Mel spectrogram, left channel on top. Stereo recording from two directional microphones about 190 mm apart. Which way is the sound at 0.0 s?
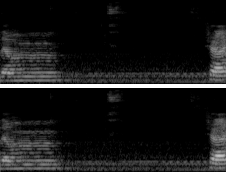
20° left (ahead or behind).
